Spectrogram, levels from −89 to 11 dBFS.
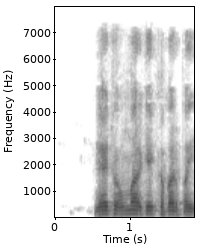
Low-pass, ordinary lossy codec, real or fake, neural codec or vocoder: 7.2 kHz; AAC, 32 kbps; fake; codec, 44.1 kHz, 7.8 kbps, DAC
